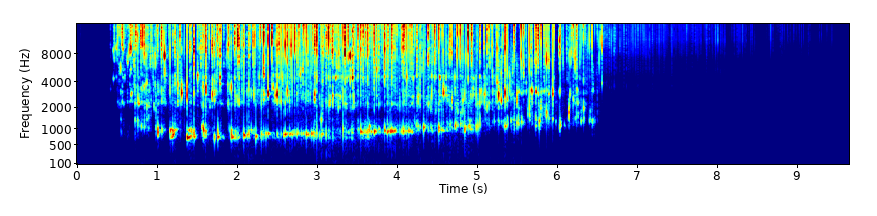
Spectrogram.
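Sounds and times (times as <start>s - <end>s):
liquid pouring: 0.5s - 6.7s.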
